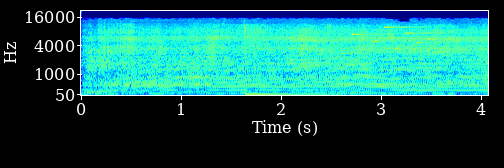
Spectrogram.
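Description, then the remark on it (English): A loud race car engine revs steadily for several seconds, its pitch climbing and holding, with a sudden deep surge of power partway through and no voices. “Start your engines. It's time to talk about all things racing NASCAR, IndyCar, sports cars, and Formula One.”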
